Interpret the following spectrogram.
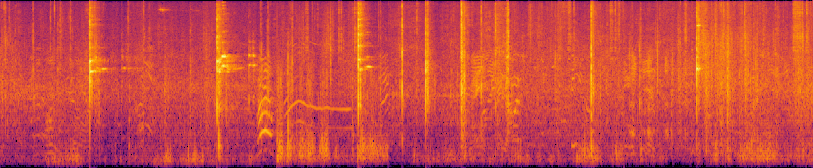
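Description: Sharp leather pops of pitched baseballs hitting the catcher's mitt, several times, amid background chatter and calls from players and onlookers.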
